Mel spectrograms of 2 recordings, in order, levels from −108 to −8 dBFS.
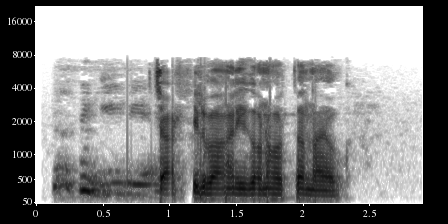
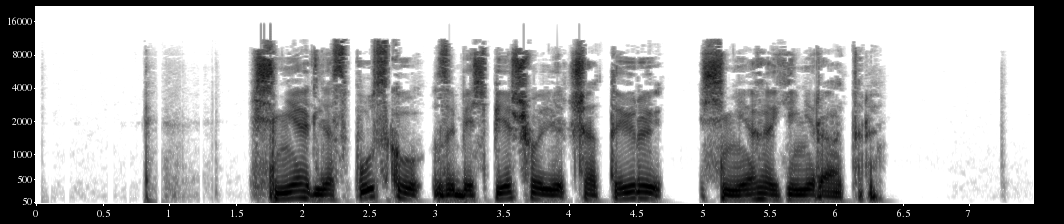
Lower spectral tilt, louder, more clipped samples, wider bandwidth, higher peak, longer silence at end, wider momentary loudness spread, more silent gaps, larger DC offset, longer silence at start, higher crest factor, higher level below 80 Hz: about the same, -4 dB/octave vs -4.5 dB/octave; second, -18 LUFS vs -11 LUFS; neither; second, 7.6 kHz vs 11.5 kHz; about the same, 0 dBFS vs 0 dBFS; second, 0.6 s vs 1.15 s; first, 11 LU vs 6 LU; neither; neither; second, 0.1 s vs 0.8 s; first, 18 dB vs 12 dB; about the same, -50 dBFS vs -46 dBFS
